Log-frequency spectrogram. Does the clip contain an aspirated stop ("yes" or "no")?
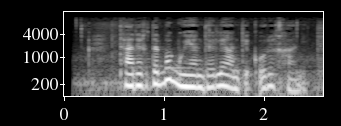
yes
